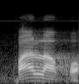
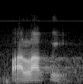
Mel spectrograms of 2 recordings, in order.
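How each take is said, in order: First: The word ends on a bounced q with no vowel. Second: The word ends with a short i vowel. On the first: The reader pauses at the end of the verse. "di sini falaq" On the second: The word is read as written, joined to what follows. "Ini tulisannya falaki"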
